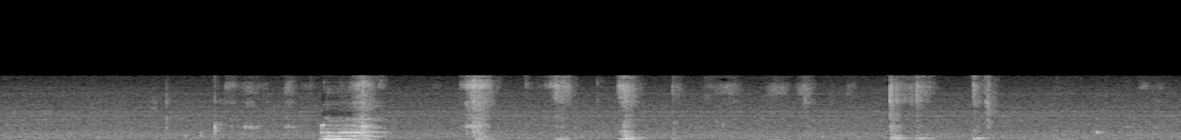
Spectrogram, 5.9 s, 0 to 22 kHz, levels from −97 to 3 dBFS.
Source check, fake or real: real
